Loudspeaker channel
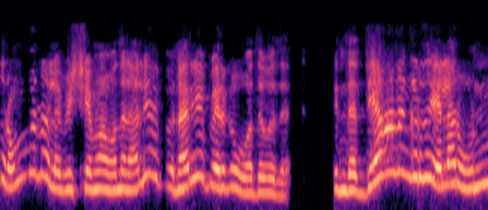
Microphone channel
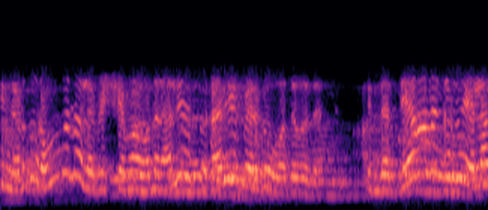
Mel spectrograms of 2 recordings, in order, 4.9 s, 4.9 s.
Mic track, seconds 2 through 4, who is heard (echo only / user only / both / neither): both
